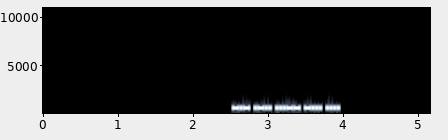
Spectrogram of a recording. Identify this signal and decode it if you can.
Morse code, heard as a keyed tone, about 46 wpm, 700 Hz. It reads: KL3BH
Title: USA Call Signs - 5 Characters - Repeated 3x - 50wpm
